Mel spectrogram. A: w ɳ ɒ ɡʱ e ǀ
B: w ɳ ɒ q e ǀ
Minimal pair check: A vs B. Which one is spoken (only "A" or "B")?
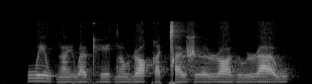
B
